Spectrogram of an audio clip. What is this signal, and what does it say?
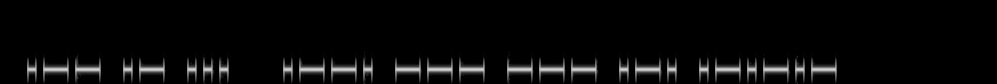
Morse code, heard as a keyed tone, about 15 wpm, 700 Hz. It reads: WAS POOR.
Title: Sentences from Top 1000 Words - Review Part 3 - 15wpm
